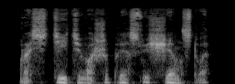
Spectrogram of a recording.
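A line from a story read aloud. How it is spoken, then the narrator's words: Apologetic mumble. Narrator (Russian): пробормотал священник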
